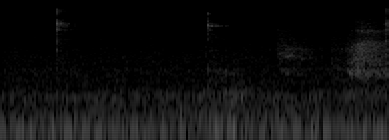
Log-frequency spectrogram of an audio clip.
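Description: Near silence: room tone with two faint, short clicks about a second apart, and a faint breath near the end.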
